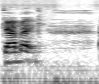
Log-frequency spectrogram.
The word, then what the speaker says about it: Gabrek: Is that how you pronounce it? Mm-hmm. Gabrek.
